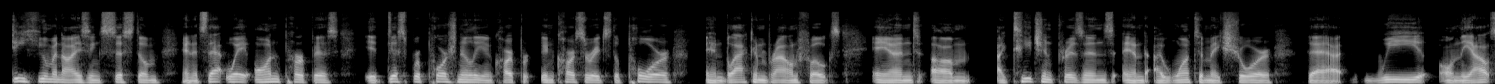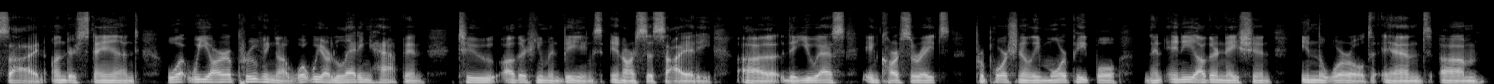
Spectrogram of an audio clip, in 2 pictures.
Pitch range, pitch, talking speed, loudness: 90-110 Hz, 95 Hz, 140 wpm, -19 LUFS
